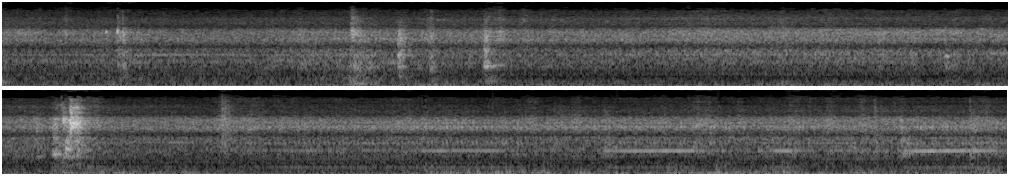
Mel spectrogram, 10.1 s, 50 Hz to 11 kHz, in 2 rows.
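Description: JCB 3DX backhoe loader working, its diesel engine running steadily under load as the bucket dumps soil and digs back into the mound. Clanks and knocks come from the bucket and arm, the loudest about five seconds in, and a whine comes and goes in the last few seconds as the arm digs.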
